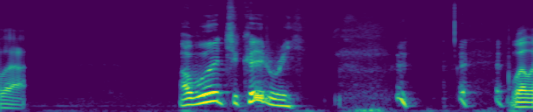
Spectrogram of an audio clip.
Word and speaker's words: charcuterie: That's charcuterie.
